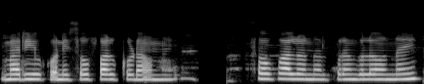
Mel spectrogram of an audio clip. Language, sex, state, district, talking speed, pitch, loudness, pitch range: Telugu, female, Telangana, Mahabubabad, 155 wpm, 235 Hz, -17 LUFS, 230-240 Hz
